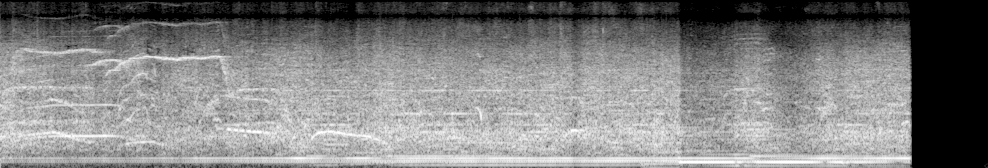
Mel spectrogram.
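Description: Live band holding low sustained bass notes that shift twice, with crowd whoops and whistles in the first few seconds and a general crowd din. The sound cuts off abruptly near the end.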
